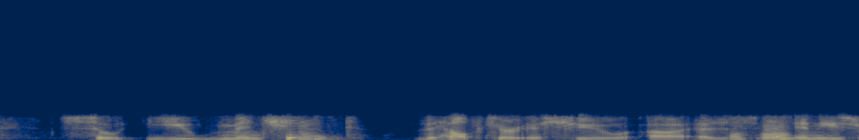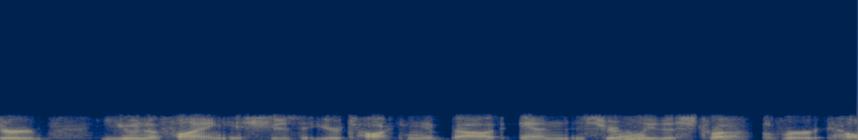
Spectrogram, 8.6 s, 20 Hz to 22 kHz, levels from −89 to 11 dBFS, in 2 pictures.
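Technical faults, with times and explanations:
Throughout: Speex codec. The speech sounds hoarse and grainy, with noisy vowels, because this low-rate CELP coder, at a bitrate of about 11 kbps, has too few bits to describe the excitation. Its narrow line band runs from 250 Hz to 3.6 kHz. On a spectrogram, energy stops at about 3.6 kHz and thins below 250 Hz, and the harmonics look smeared and noise-filled. The waveform looks coarser than clean speech.
1.41–1.74 s, 5.59–5.72 s, 7.91–8.17 s: VoIP packet loss concealed by the speech codec. Audio packets went missing, and the decoder filled each gap by repeating its last pitch and filter at falling gain. This stretches the sound into a buzzy tone or a coloured noise that fades. The first gap loses 200 ms scattered over 320 ms, with its longest run 100 ms. The second loses 60 ms, and the third loses 200 ms. Spectrograms show flat, repeated patterns that dim, and the waveform shows a shrinking, regular envelope.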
